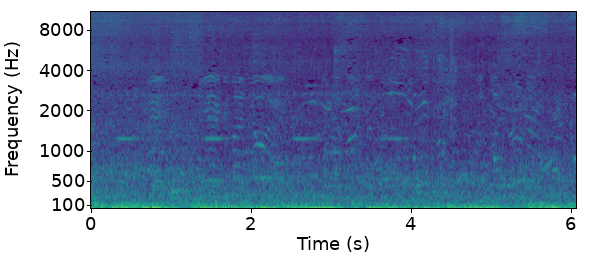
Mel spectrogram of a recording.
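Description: Busy street ambience: background voices and music over a steady low rumble.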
